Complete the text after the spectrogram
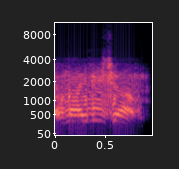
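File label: Turkish player killed enemy, mood low, speech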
